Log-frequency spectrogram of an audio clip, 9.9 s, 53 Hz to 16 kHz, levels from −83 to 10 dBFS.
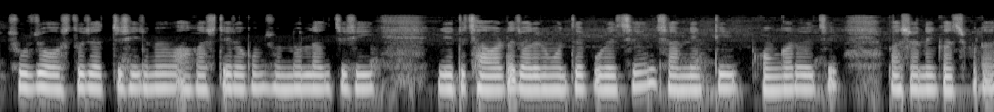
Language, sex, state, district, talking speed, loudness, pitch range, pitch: Bengali, female, West Bengal, Dakshin Dinajpur, 125 wpm, -14 LUFS, 170-180 Hz, 175 Hz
